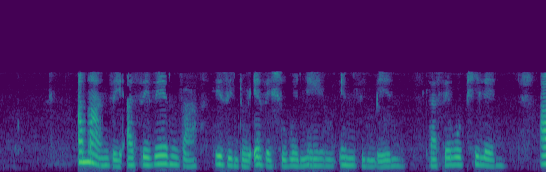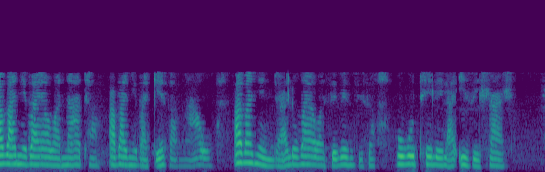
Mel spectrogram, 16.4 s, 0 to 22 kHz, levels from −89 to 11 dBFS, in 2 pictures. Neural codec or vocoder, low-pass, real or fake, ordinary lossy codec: vocoder, 44.1 kHz, 128 mel bands, Pupu-Vocoder; 7.2 kHz; fake; AAC, 16 kbps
